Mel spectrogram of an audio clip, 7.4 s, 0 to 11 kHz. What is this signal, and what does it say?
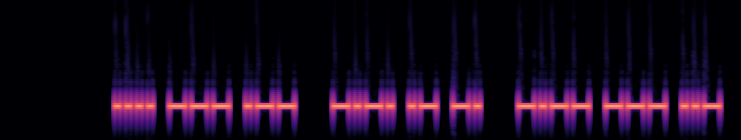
Morse code, heard as a keyed tone, about 21 wpm, 700 Hz. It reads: HOW CAN YOU
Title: Sentences from Top 1000 Words - Review Part 1 - 22wpm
